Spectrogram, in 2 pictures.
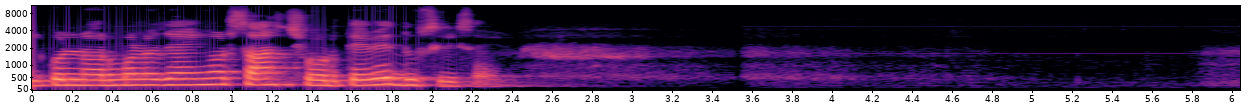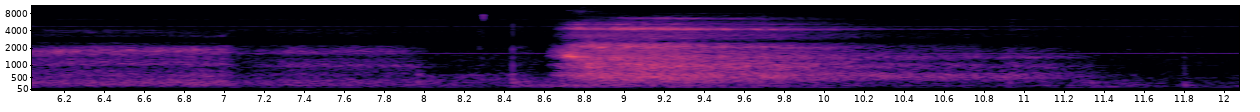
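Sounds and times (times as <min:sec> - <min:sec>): woman breathing through nose: 0:05.8 - 0:11.4.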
